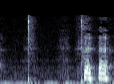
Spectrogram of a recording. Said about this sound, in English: Wait, nobody else was with me? Oh. You started the slow clap. That's right. Nobody clapped in.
